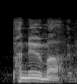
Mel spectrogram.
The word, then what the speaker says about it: pneuma: And pneuma, how is that really supposed to be pronounced as a word by itself? Pneuma, right? Pneuma, right.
